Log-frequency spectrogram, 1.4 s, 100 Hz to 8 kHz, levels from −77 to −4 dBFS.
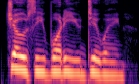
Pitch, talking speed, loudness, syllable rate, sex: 180 Hz, 215 wpm, -18 LUFS, 5.9 syllables/s, female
